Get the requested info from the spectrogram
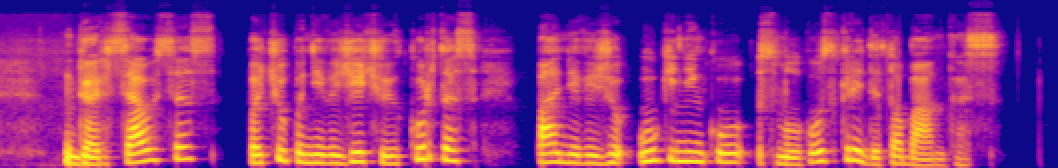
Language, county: Lithuanian, Klaipėda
